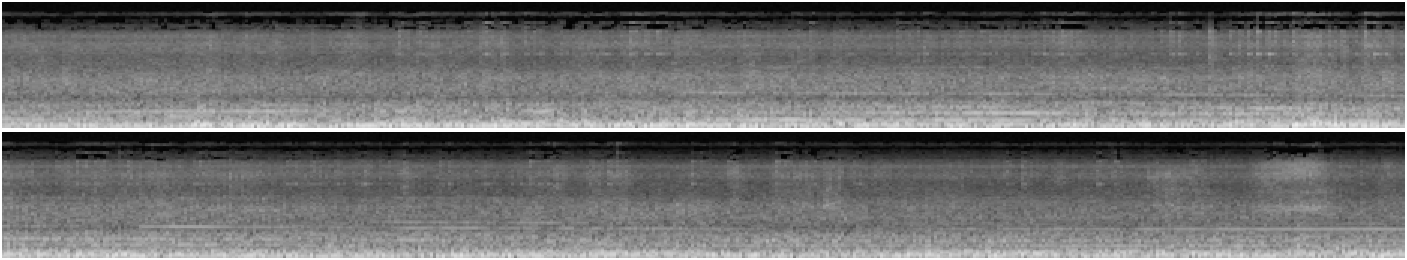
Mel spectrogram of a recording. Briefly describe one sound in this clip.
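A train rumbles steadily along an elevated track.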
